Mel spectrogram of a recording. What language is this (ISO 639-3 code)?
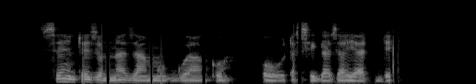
lug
